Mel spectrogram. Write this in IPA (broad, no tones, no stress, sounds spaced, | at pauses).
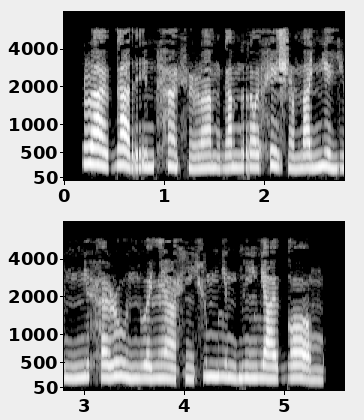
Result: ɭ a ə̯ ɡ a r i m h ɐ̃ fʲ ɐ̃ ɭ ã m ɡ a m r ɔ ə̯ h e ʃ ɐ̃ m a ɲ e j i m ɲ ɨ h ɐ ɭ u ɲ u ə̯ lʲ ã x ĩ ç u m ʎ e m b ĩ ʎ a ə̯ ɡ ɔ m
